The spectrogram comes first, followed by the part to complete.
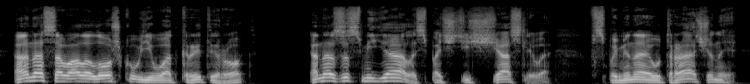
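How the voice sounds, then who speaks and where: A man's voice: fairly low pitch, no echo, clean studio sound. A man narrating a novel as an audiobook, reading expressively and dramatically.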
